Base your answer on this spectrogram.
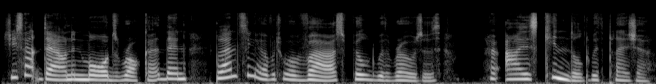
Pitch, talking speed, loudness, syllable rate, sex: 225 Hz, 185 wpm, -18 LUFS, 5.1 syllables/s, female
